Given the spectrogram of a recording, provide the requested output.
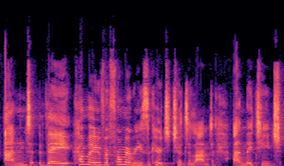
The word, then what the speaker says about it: Erizeco: This island is called Erizyco, or if we use the old spelling, it's spelled like this, but also pronounced Erizyco.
